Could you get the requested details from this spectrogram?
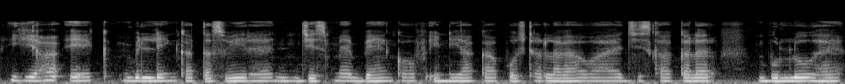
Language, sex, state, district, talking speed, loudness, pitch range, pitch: Hindi, male, Jharkhand, Ranchi, 135 wpm, -17 LUFS, 155-160 Hz, 155 Hz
